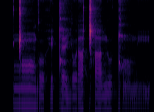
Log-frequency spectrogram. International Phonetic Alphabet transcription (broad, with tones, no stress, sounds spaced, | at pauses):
ŋ͡ǁ ɔ̃ː˦ ɡ o˨ h ɪ˨ ǃ ɛ˨ j o˨ ɾ a˦ ǁʰ a˦ n u˦ ǃʼ ɔ̃˨ m i˨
